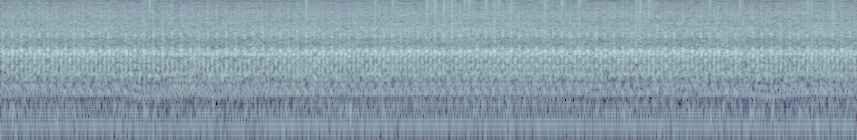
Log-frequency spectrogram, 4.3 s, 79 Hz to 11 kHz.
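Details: V12 idling rough and uneven with an irregular stumble under fast injector ticking, camera at the fuel rail over cylinder A3; bad misfire, the tapping being normal injector noise.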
